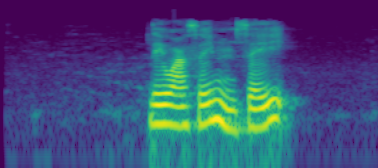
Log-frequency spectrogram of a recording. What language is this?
Cantonese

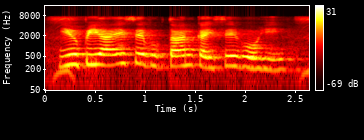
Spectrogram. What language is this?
Bhojpuri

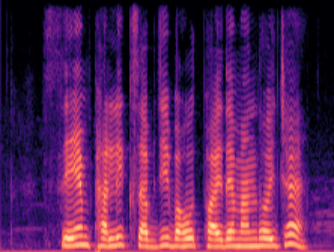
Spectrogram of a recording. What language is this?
Maithili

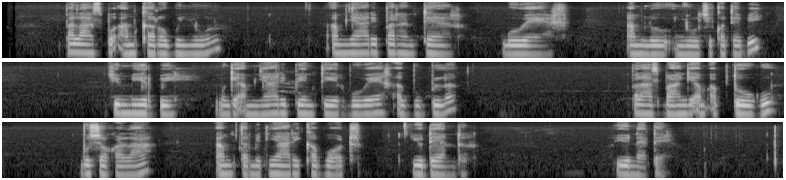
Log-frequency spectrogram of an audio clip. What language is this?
Wolof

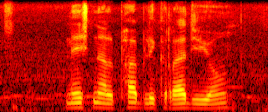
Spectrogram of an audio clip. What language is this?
Southern Sotho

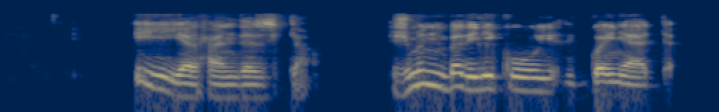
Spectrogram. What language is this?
Kabyle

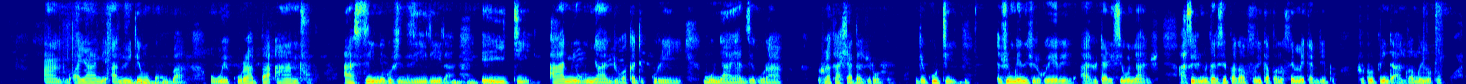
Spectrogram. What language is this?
Ndau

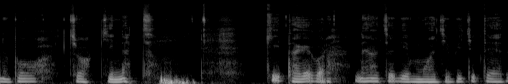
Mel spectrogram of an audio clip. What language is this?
Kalenjin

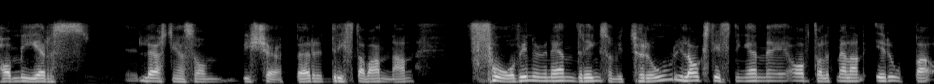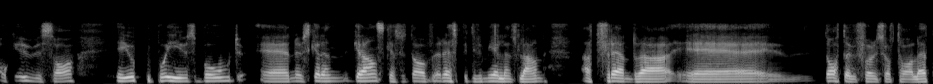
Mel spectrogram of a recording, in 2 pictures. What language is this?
Swedish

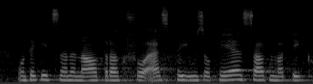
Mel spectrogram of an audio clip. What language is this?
Swiss German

